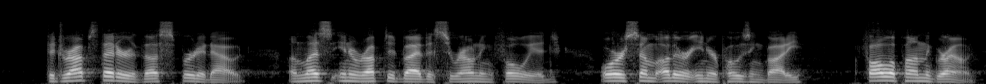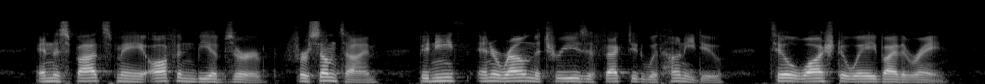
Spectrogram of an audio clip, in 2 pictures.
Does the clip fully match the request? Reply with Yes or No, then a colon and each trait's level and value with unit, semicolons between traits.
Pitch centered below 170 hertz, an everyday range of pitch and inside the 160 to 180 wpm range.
No: medium, 140 Hz; average, 3.7 semitones; average, 145 wpm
